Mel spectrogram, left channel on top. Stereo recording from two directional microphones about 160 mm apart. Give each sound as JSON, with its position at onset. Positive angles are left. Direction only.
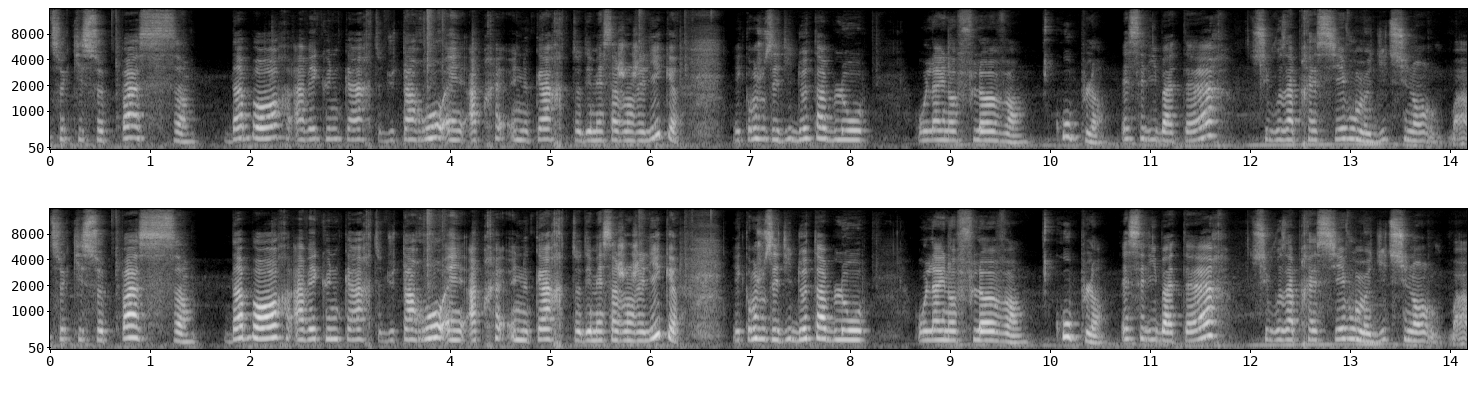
{"t": 0.0, "sound": "a woman's voice", "side_deg": -15}
{"t": 0.7, "sound": "a woman's voice", "side_deg": -30}
{"t": 12.1, "sound": "a woman's voice", "side_deg": -10}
